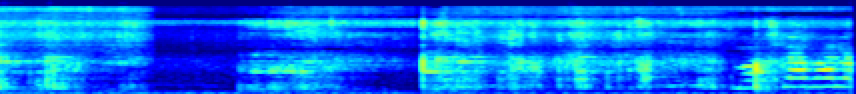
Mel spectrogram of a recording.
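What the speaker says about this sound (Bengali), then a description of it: "লবণ, হলুদের গুঁড়া, মরিচের গুঁড়া, আরও কিছুক্ষণ কষিয়ে নিব।" Salt, turmeric and chili powder fry with spices in a pan for chicken cooked with mung dal: quiet scraping and stirring clatter over a low sizzle, with a brief lull before the stirring resumes.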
